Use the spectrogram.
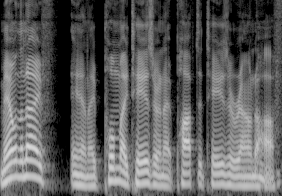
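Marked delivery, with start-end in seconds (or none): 0.0-0.6 put-on sudden, very high, loud call-out. Retelling warning his partner Dale about an attacker: imitating own past yell. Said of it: "I remember yelling at Dale".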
